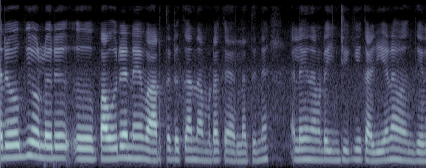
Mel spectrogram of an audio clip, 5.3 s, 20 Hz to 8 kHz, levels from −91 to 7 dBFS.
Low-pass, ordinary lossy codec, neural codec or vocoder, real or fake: 7.2 kHz; none; none; real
